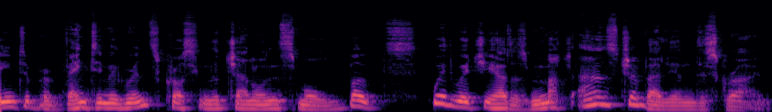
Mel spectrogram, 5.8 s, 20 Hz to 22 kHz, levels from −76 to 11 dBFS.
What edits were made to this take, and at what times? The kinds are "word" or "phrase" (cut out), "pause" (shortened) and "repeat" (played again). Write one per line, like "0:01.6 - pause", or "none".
0:03.8 - word
0:04.3 - word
